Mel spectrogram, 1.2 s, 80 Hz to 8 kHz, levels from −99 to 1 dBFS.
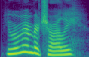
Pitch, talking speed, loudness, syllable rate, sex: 250 Hz, 150 wpm, -15 LUFS, 6.3 syllables/s, female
